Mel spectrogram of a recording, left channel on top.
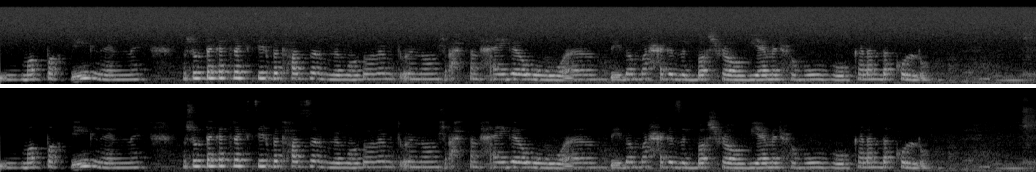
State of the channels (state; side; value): noise; left; hiss, 9 dB below the sound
